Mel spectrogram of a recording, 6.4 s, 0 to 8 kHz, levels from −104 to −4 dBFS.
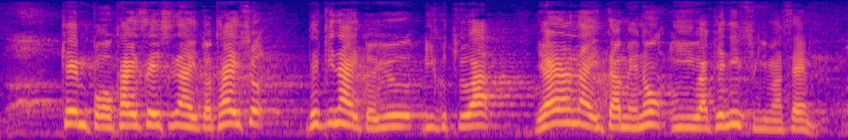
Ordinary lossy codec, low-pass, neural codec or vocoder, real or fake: none; none; codec, 16 kHz, 8 kbps, FreqCodec, larger model; fake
